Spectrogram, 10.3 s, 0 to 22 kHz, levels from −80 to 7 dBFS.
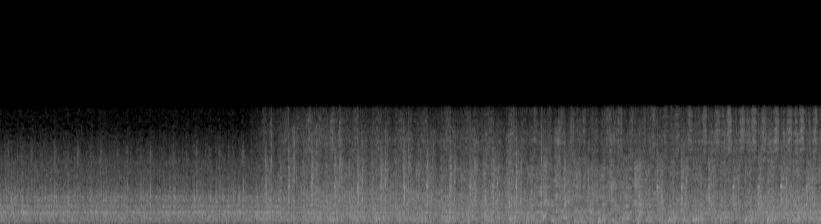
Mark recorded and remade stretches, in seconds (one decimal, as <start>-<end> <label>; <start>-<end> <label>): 0.0-6.7 recorded; 6.7-8.1 remade; 8.1-10.3 recorded

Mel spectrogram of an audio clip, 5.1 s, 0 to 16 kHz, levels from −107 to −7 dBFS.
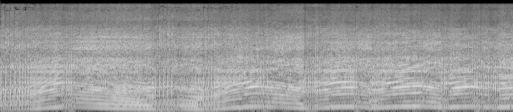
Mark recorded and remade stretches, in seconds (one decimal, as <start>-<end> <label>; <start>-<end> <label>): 0.0-2.4 recorded; 2.4-3.3 remade; 3.3-3.7 recorded; 3.7-5.1 remade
